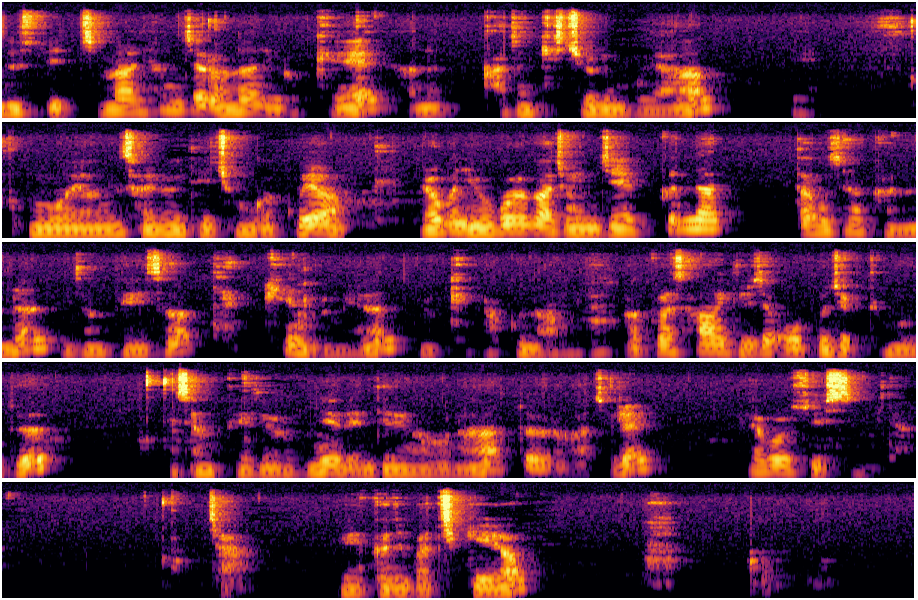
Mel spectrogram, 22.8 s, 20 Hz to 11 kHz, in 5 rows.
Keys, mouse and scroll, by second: 1.8-4.5 middle drag, 10.6 Tab, 14.4 click, 14.9-19.0 middle drag.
